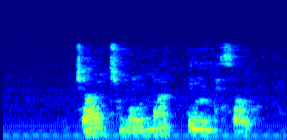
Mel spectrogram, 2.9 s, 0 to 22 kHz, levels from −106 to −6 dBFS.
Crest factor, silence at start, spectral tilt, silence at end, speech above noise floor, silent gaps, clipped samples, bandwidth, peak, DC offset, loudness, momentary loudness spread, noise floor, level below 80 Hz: 20 dB; 0.75 s; -5 dB/octave; 0.3 s; 29 dB; none; under 0.1%; 7.2 kHz; -32 dBFS; under 0.1%; -51 LUFS; 8 LU; -79 dBFS; -84 dBFS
